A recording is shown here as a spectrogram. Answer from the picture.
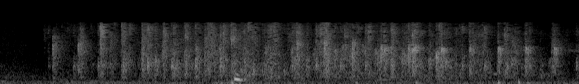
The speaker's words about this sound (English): So, just like you heard the applause, that's another beautiful, elegant Chinese poem.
